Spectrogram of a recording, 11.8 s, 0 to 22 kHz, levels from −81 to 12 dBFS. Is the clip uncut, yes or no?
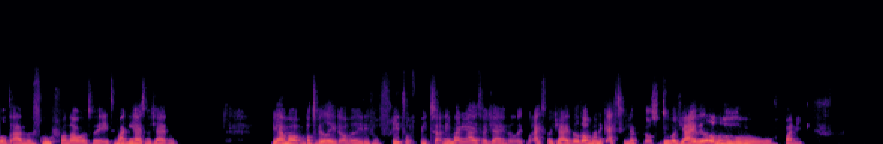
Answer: yes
